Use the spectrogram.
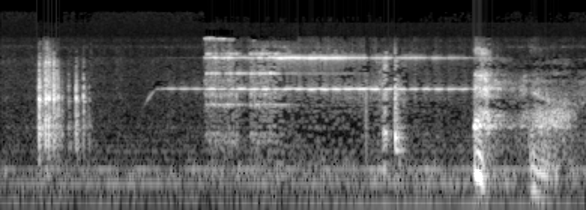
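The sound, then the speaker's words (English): A telephone rings in one long, steady, sustained burst lasting a few seconds, with a couple of clicks and knocks before it and a sharp clatter as it stops. No one speaks. “Your phone was engaged the first time I rang, and I'm disturbing you again.”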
